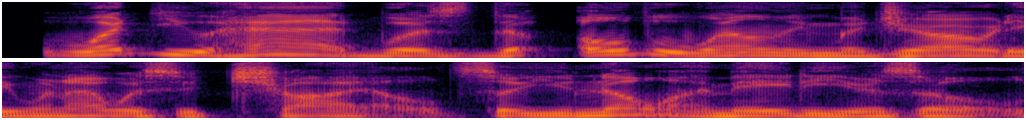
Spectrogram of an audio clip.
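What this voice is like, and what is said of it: Brooklyn accent. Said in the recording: “the Brooklyn accent come out.”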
